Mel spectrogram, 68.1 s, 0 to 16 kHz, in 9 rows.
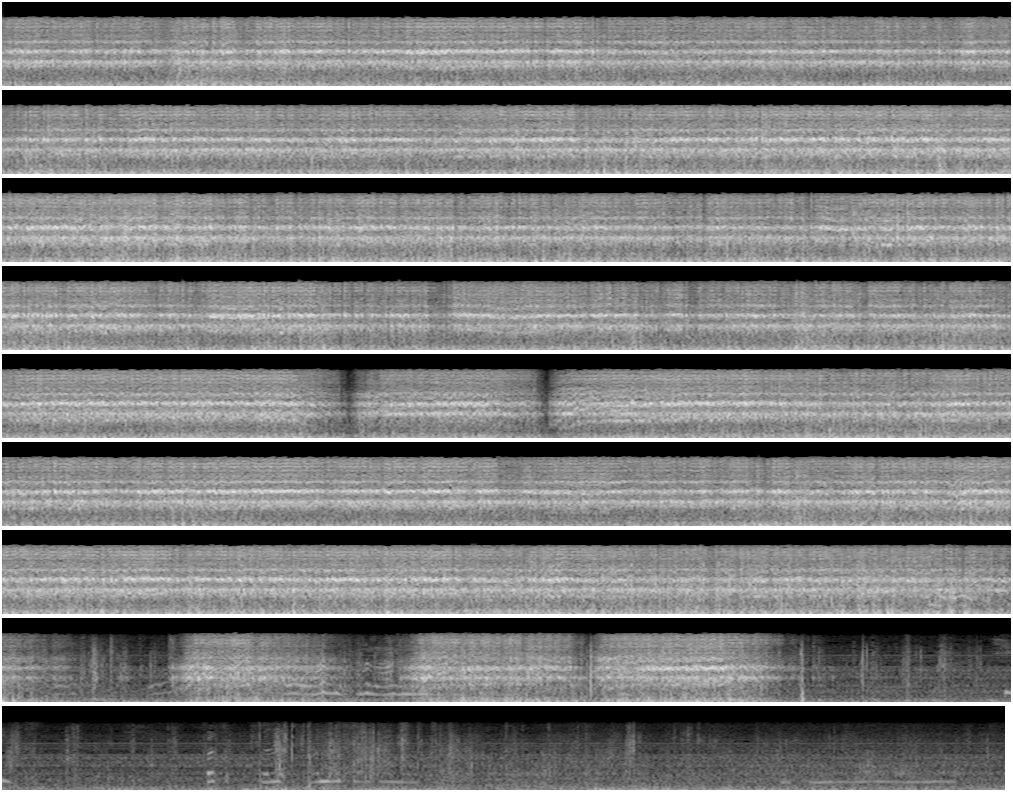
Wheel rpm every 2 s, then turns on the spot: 230, 230, 230, 230, 230, 230, 220, 240, 230, 230, 230, 220, 230, 230, 230, 220, 150, 130, 220, 230, 230, 230, 230, 230, 230, 220, 150, 50, 90, 110, 0, 0, 0, 0.
none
